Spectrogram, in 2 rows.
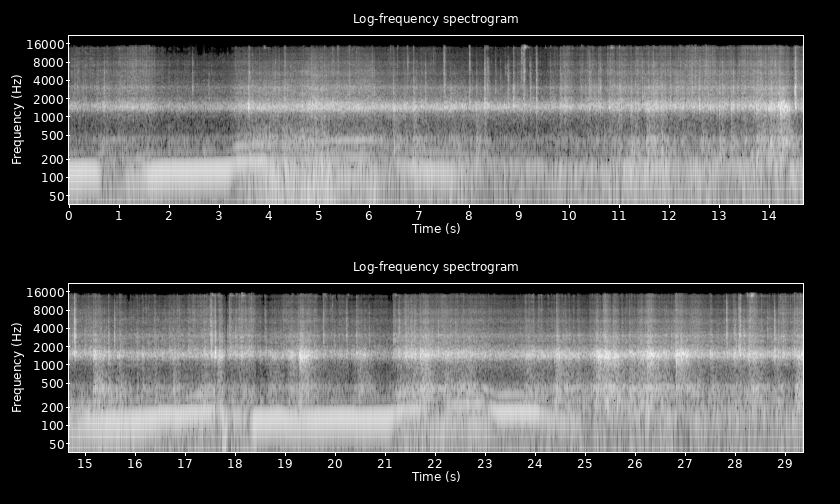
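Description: A 2003 Ford Taurus V6 race engine, heard from inside the cockpit, revving up and backing off again and again as it laps the oval. A steady higher drone and a scatter of small rattles and clicks run underneath.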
